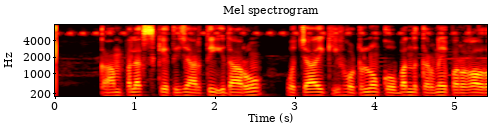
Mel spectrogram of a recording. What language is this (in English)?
Urdu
